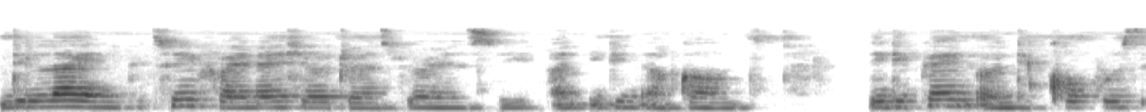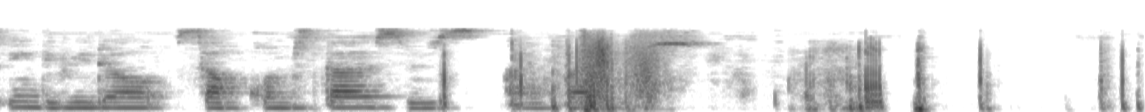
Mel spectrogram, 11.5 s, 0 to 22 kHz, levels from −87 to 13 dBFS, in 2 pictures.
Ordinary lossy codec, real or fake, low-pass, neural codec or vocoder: Opus, 64 kbps; real; 7.2 kHz; none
